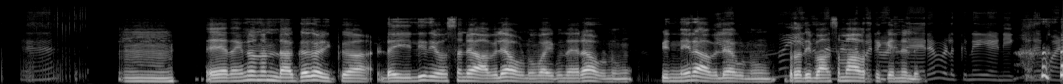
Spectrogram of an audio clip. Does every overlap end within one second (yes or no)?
no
